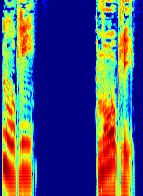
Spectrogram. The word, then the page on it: Mowgli: German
